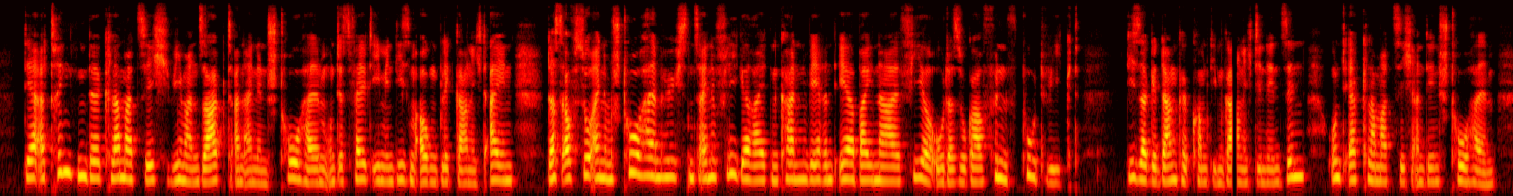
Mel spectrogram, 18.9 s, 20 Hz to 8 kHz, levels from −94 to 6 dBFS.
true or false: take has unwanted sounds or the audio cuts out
true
